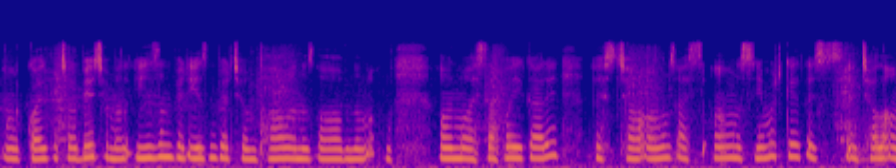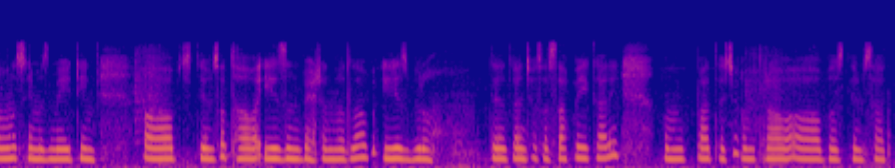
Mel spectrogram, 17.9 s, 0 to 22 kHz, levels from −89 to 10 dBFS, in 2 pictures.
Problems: constant background noise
